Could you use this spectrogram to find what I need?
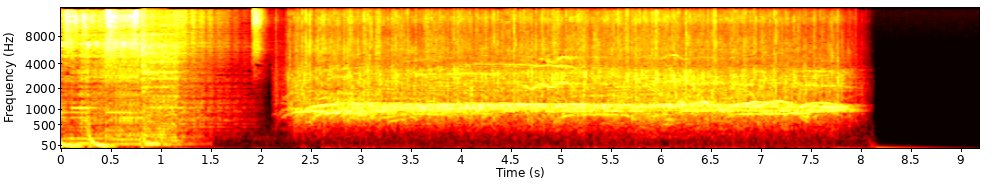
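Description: Upbeat dance music plays.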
